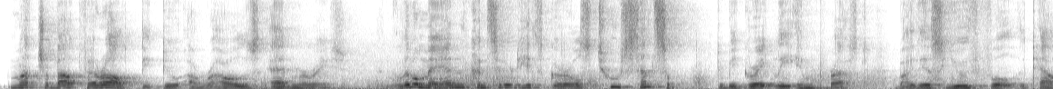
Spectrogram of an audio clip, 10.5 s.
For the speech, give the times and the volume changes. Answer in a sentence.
You can hear the speech from 0.1 to 10.5 s, at a steady volume.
